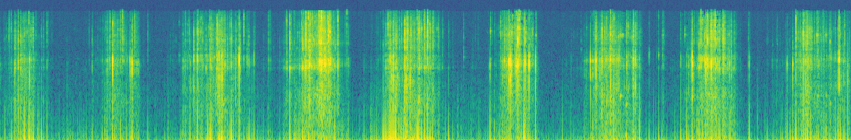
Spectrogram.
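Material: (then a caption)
Rattan. Long nails scratch the woven rattan wrapping at the end of a hollow wooden rain stick lying sideways. The result is a series of crisp, crunchy scraping bursts, about one per second, with a bright, high rasp over a soft low rumble and brief quiet gaps between strokes.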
